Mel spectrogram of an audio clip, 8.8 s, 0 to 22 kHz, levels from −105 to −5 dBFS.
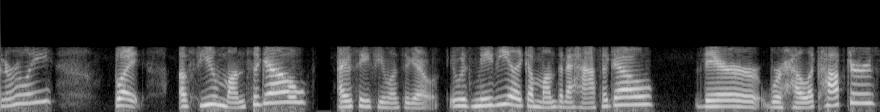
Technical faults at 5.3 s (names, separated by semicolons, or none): GSM full-rate codec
